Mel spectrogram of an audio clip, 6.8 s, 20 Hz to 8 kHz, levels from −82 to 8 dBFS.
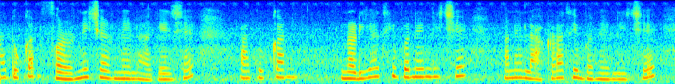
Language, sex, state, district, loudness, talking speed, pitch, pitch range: Gujarati, female, Gujarat, Valsad, -19 LUFS, 125 wpm, 255 Hz, 225-280 Hz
